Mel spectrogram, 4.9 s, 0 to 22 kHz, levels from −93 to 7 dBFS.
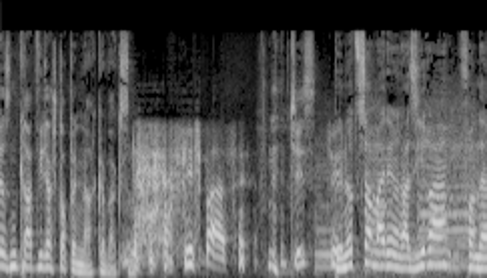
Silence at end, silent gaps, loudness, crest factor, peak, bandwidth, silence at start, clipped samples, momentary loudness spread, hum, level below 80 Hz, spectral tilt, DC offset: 0 s; none; -15 LUFS; 14 dB; -2 dBFS; 14 kHz; 0 s; under 0.1%; 8 LU; none; -46 dBFS; -4.5 dB/octave; under 0.1%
